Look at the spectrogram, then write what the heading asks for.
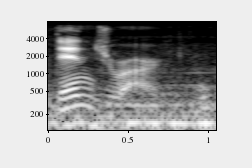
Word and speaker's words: Dendrar: Yeah, Dendrar, I believe is how you would pronounce that.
